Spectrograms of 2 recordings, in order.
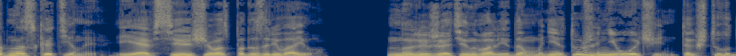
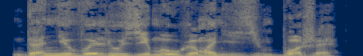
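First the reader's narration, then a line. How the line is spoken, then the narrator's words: Snorting. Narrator (Russian): фыркнул Аргус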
